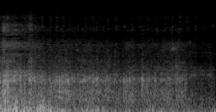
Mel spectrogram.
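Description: Faint outdoor ambience with a low rumble of wind on the microphone, fading steadily.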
